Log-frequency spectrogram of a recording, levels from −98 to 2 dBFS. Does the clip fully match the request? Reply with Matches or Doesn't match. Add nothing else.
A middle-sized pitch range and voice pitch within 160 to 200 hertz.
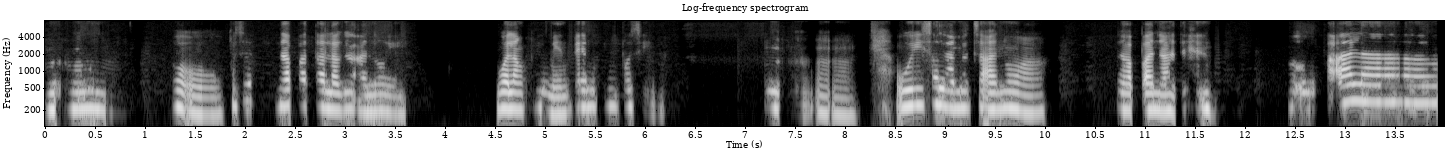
Doesn't match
